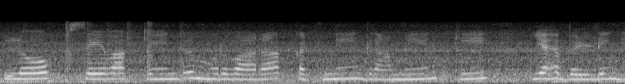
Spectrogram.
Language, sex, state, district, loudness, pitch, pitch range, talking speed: Hindi, female, Madhya Pradesh, Katni, -15 LUFS, 250 Hz, 240-260 Hz, 95 wpm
